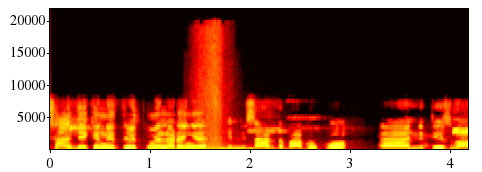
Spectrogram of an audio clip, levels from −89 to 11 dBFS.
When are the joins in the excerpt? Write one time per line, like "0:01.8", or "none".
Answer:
0:01.8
